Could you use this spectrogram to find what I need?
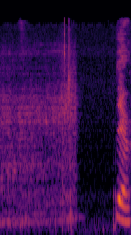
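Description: Game music plays from a television.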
